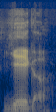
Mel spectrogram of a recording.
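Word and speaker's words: Jäger: correct there um so listen carefully it's it's jaeger it's not like a burger the j is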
